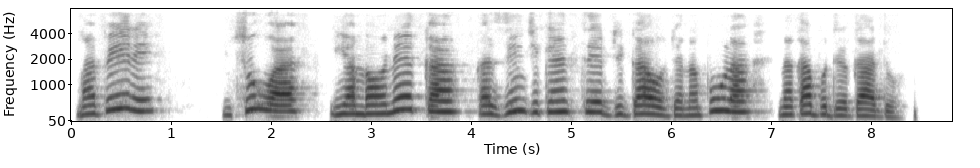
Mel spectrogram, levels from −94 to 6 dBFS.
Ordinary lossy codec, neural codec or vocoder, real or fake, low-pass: Opus, 64 kbps; codec, 16 kHz, 6 kbps, DAC; fake; 7.2 kHz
